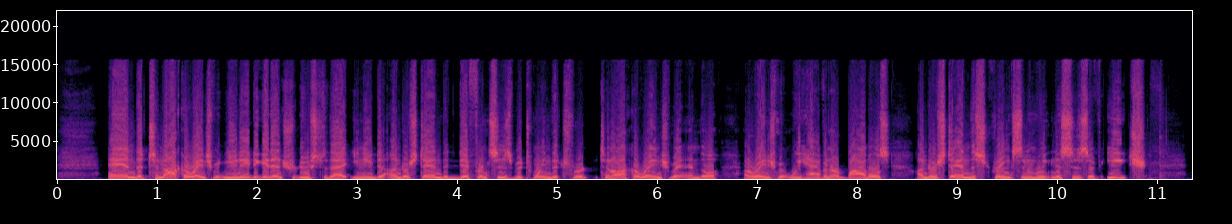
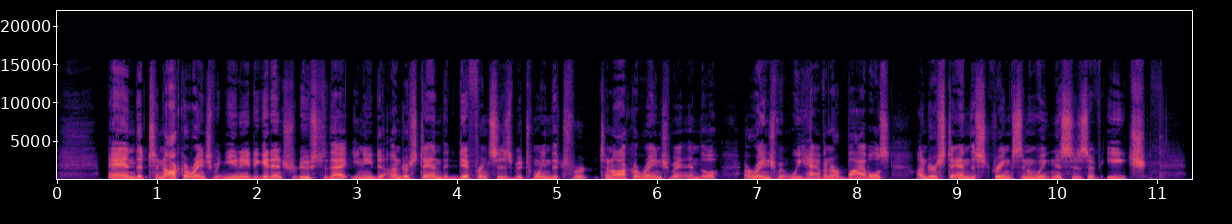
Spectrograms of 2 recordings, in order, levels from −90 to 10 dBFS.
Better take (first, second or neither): second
